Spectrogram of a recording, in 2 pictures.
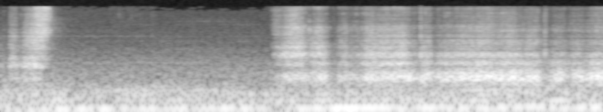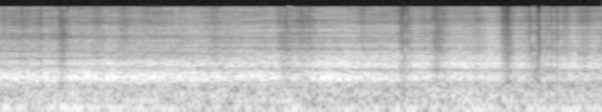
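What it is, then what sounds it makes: Corrugated cardboard box being brushed. A stiff black-bristle brush is scraped across the surface of a hollow brown corrugated cardboard box, heard close up. A brief scratchy stroke is followed by a pause, then continuous rough brushing with a steady low hum underneath.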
